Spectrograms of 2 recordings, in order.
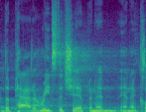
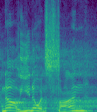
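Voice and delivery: competitive retort; 6 semitones higher than usual. Acted. Competitor answering someone who wants to play for fun, insistent.

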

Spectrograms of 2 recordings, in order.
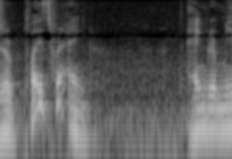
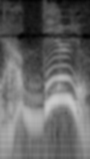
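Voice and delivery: slow, high, stern reproach; acted parent's outraged rebuke; scolding parent; 11 semitones higher, slower than usual. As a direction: scold the child word by word.

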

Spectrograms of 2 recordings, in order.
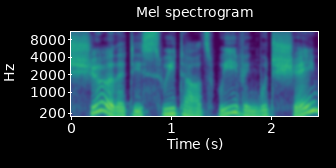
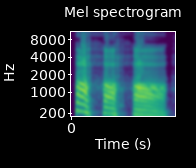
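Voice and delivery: loud, spoken-out mocking laugh; acted laughter; 8 dB louder than usual. A narrator's reading. Brothers mock Vaco's nutshell, laughing loudly. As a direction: play brothers bursting out laughing. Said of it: "they laughed".

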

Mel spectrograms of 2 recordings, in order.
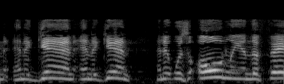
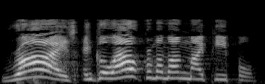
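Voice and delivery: Pharaoh barking the order, much louder; loud royal dismissal, quoted; Pharaoh's loud command; 3 semitones higher, 10 dB louder than usual. Retold or imitated. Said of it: "what Pharaoh said".

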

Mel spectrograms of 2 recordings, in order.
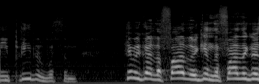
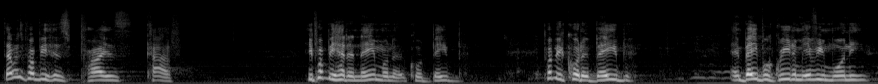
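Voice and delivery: ordinary talk, nothing marked

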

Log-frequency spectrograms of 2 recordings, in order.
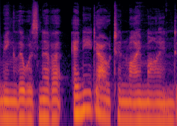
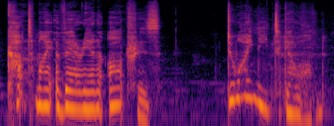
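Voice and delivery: higher, unvoiced, pained; anguished whisper; 6 semitones higher than usual. [name] telling Sven the worst of her injuries, anguished whisper. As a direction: force it out in a whisper.

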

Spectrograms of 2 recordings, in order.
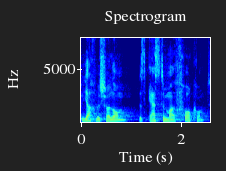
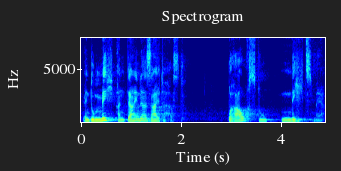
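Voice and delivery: voiced, very slow and soft; slow, quiet promise; 6 semitones lower, 5 dB quieter than usual. Shown as a demonstration. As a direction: let each word sink in slowly. Repeats promise, slower.

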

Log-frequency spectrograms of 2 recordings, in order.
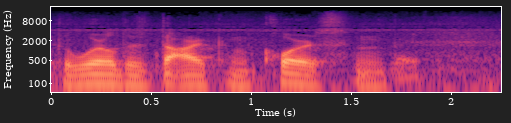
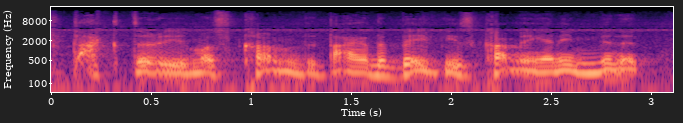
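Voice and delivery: mock yell; 12 semitones higher than usual. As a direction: call the doctor high and urgent, in play. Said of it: "she yells out in the beautiful French".

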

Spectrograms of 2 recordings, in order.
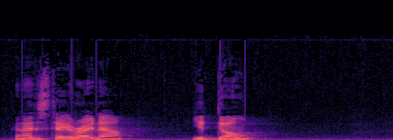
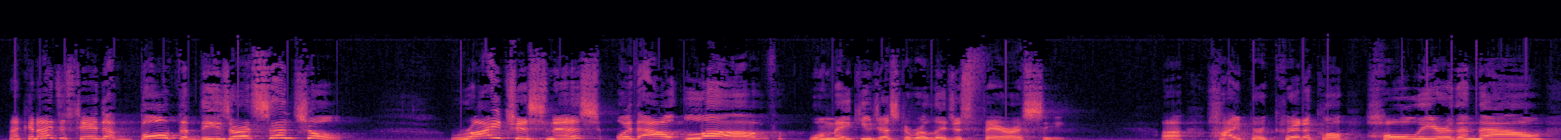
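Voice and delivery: ordinary delivery

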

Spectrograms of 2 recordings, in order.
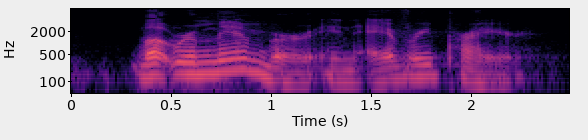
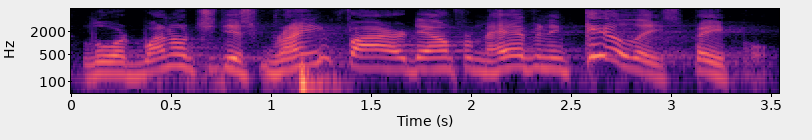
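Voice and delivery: indignant plea; 7 semitones higher, 7 dB louder than usual. Retold or imitated. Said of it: "And John and James said".

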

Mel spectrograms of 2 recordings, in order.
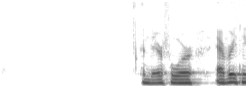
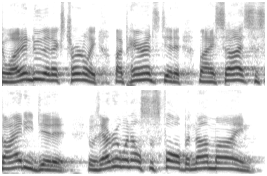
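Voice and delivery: higher, louder blame-shifting protest; protesting excuse-maker; 6 semitones higher, 4 dB louder than usual. Acted. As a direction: insist it's everyone else's doing, pitched up. Voicing people's excuses for their sin.

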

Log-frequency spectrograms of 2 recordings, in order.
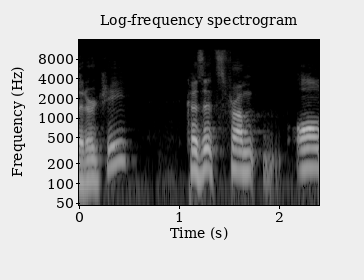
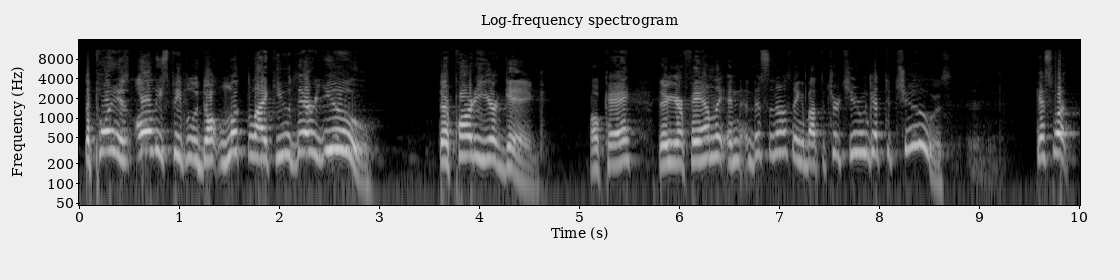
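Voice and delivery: very high, loud pulpit tirade; full-force preaching rant; 10 semitones higher, 10 dB louder than usual. Acted. Pastor ranting to congregation about food sharers, full-force preaching. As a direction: belt it out to the back pews, exasperated.

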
